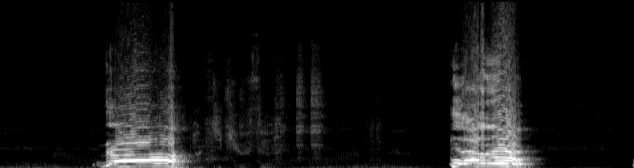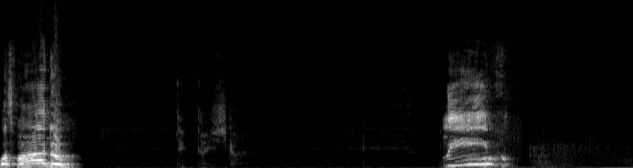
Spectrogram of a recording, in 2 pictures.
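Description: A young man exclaims and laughs close by.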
